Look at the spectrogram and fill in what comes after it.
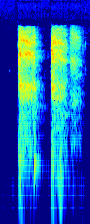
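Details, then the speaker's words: Adult woman with a tickle in her throat, attributing it to seasonal pollen allergies, not the virus: two short, rough, throaty coughs. "oops, I've got a tickle in my throat. I promise it's not the virus. I have a first of all an ugly cough."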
